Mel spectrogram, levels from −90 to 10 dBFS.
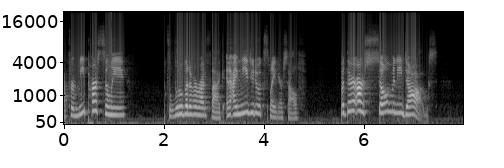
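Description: A filter restarted on every block runs through the whole speech clip: it drops its state at each block boundary and starts again from silence, which fits a 256-sample block. Each restart leaves a small transient, heard as a buzz at 188 Hz that grows and fades with the speech level.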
